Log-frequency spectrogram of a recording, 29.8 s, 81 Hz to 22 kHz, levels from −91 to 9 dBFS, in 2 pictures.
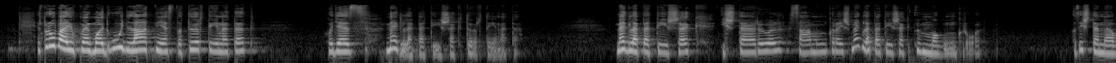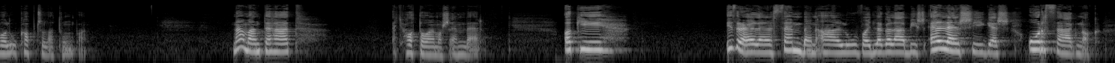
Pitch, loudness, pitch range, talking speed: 230 Hz, -28 LUFS, 210-265 Hz, 75 wpm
